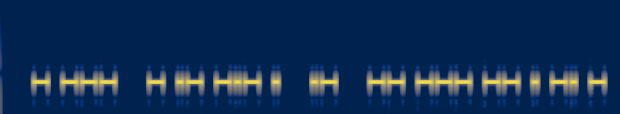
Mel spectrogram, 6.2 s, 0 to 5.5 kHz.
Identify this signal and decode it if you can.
Morse code, heard as a keyed tone, about 25 wpm, 600 Hz. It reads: TO TAKE A MOMENT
